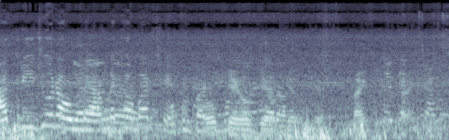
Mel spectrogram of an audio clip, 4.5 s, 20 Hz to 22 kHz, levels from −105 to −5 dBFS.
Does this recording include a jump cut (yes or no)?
no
